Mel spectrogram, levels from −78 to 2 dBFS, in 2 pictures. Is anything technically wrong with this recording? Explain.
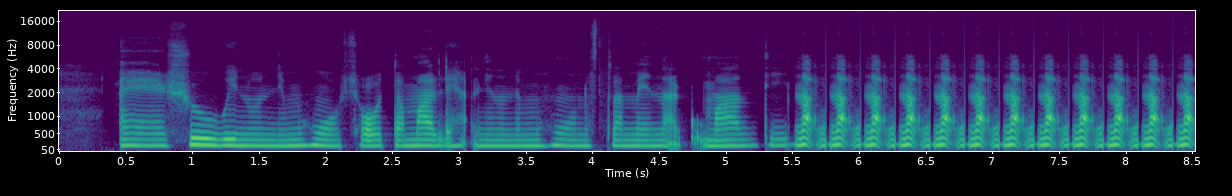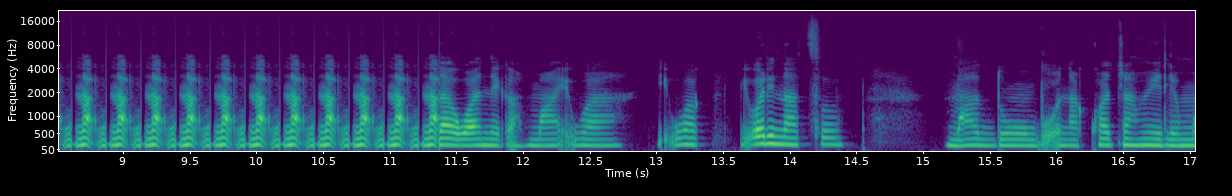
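Yes. From 5.76 to 11.38 s, a 0.26 s speech fragment repeats back to back: a broken-record loop. The likely cause is a stalled stream resending its last piece, and the intended audio is lost.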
